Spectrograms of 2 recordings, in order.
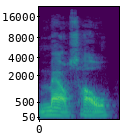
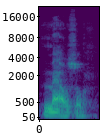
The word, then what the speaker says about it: Mousehole: village of Mousehole marked on the map, spelled Mousehole but pronounced Mousehole.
